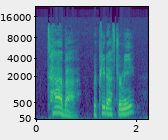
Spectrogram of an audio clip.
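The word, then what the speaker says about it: تاب: The first word is pronounced taba.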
